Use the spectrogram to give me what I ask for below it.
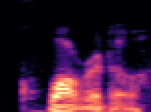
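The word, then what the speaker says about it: Quoridor: It's Corridor. Corridor, is that what we're going? Corridor. Corridor. If you want to spell it that way. Yeah. It does have a weird spelling.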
